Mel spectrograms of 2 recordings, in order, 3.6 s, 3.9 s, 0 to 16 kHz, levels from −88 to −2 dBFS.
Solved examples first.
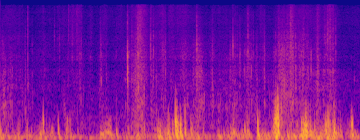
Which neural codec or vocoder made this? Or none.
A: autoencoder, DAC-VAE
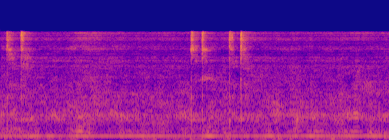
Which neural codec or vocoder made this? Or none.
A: codec, SNAC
